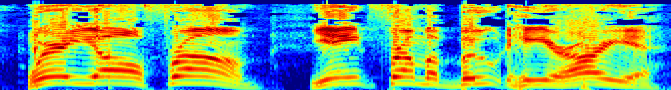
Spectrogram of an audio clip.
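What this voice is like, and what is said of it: Put-on Kentucky accent. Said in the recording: “they're from Kentucky. I thought they were from Canada. I didn't. I didn't place the accent at first.”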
